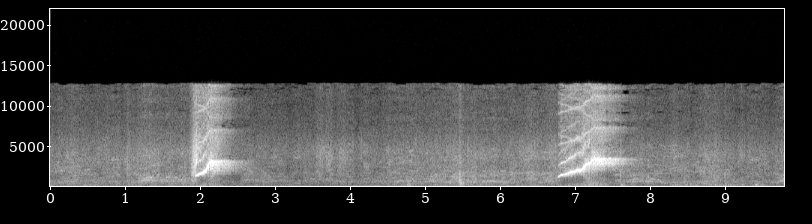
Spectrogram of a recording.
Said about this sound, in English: Soft pedal on that whistling, little lady. It's bad luck.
